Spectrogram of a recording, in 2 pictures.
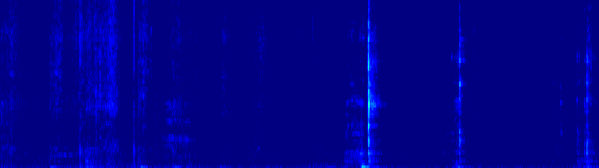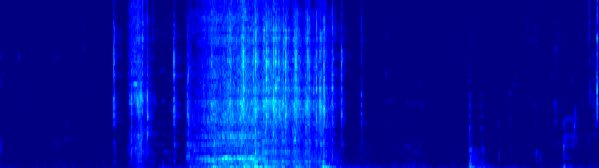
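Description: A sewing machine stitches a kurta seam in one brief whirring run of about a second and a half. Scattered ticks and clicks come before and after it in a quiet room.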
